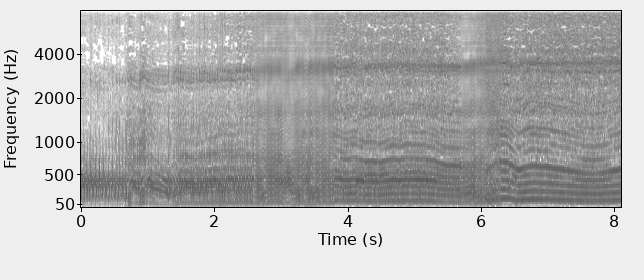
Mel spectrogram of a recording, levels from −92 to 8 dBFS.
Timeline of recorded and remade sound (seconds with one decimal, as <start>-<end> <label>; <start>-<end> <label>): 0.0-2.6 recorded; 2.6-3.8 remade; 3.8-5.7 recorded; 5.7-6.3 remade; 6.3-8.1 recorded

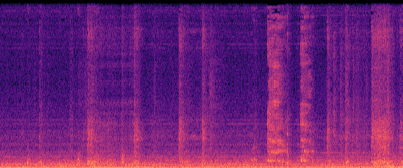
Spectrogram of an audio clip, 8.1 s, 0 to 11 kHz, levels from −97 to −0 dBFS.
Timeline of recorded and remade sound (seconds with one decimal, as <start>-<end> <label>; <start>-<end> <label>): 0.0-2.0 recorded; 2.0-2.7 remade; 2.7-8.1 recorded

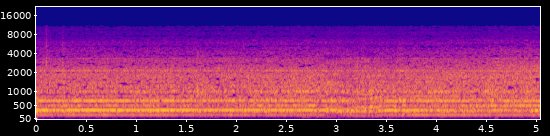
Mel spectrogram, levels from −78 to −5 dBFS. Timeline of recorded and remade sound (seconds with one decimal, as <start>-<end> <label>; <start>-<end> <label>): 0.0-2.8 recorded; 2.8-3.7 remade; 3.7-5.0 recorded

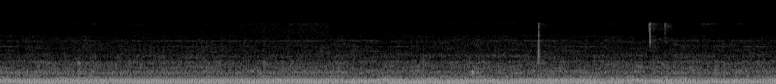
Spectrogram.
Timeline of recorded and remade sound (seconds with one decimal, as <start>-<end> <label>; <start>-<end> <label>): 0.0-1.1 remade; 1.1-3.3 recorded; 3.3-7.8 remade

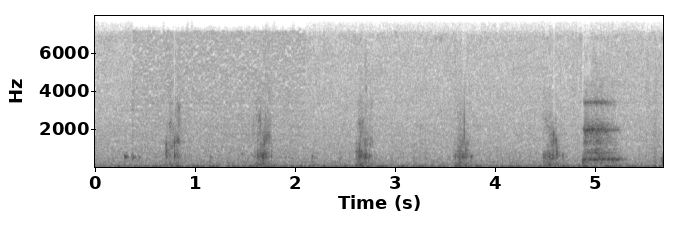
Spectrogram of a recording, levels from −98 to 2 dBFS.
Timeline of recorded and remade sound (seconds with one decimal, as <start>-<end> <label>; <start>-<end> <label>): 0.0-5.7 remade

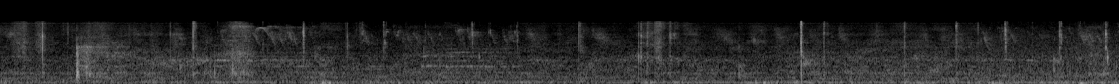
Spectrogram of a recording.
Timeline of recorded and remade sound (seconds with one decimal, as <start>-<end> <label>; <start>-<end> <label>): 0.0-2.1 remade; 2.1-3.2 recorded; 3.2-3.6 remade; 3.6-5.2 recorded; 5.2-9.8 remade; 9.8-11.2 recorded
